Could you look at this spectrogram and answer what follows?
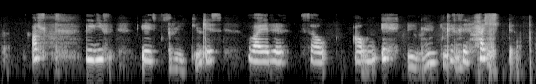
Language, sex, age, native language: Icelandic, female, 21, Icelandic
